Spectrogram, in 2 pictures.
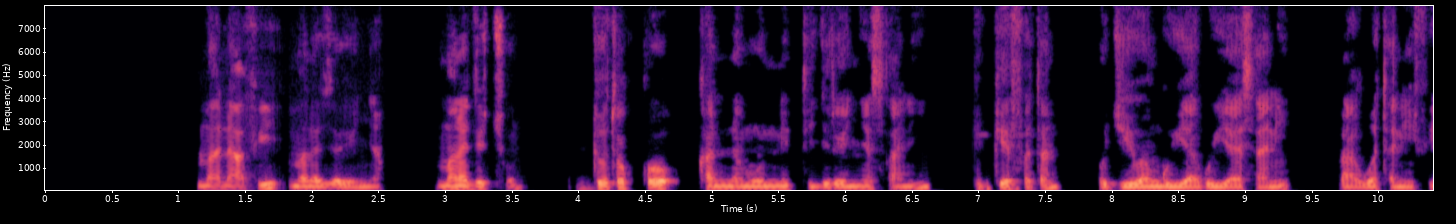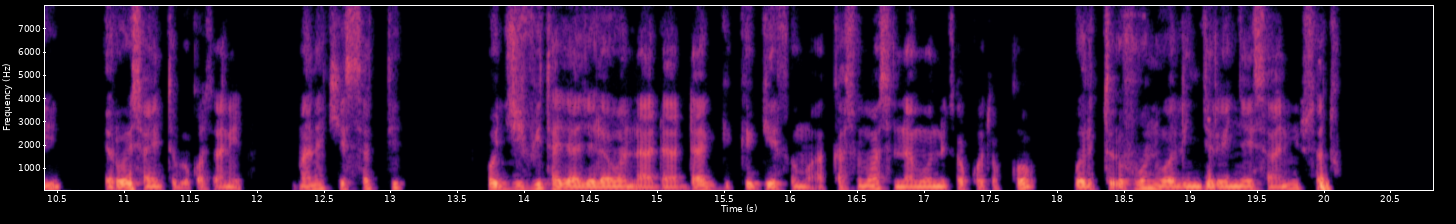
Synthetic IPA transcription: mɐnaːfɪmɐnɐd͡ʒɪɾe̞ːɲːɐ | mɐnɐd͡ʒɛt͡ʃːuːn | ɪd̪ːoːt̪ɔkːo̞ːkɐnːɐmo̞ːnːɪt̪ːɪd͡ʒɪɾe̞ːɲːɐɪsa̰ːniː | ɡ̥ɛɡːe̞ːfːɐt̪ɐn | hɔd͡ʒiːwɐŋɡʊjːaːɡʊjːaːɪsaːniː | ɾaːwːɐt̪ʰɐniːfɪ | jɛɾo̞ːɪsaːnɪt̪ːɪbʊkʼɐt̪ɐnḭːᶑɐ̥ | mɐnɐkʰe̞ːsːɐt̪ːɪ | hɔd͡ʒiːfɪt̪ɐd͡ʒaːd͡ʒɪlɐwɐnᶑa̰ːd̪aːd̪ːaːɡ̥ɛɡːe̞ːfːɐmʊ̰ɐ̰kːɐsʊmɐsnɐmo̞ːnːɪt̪ɔkːɔt̪ɔkːoː | wɐlɪt̪ːɪᶑʊfuːnwɐliːnd͡ʒɪɾe̞ːɲːɐɪsaːniːɪb̥sɐt̪ʊ̥

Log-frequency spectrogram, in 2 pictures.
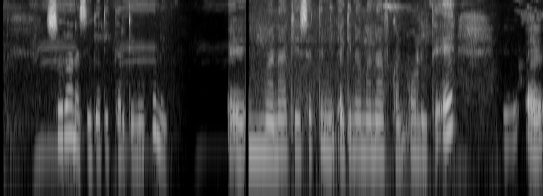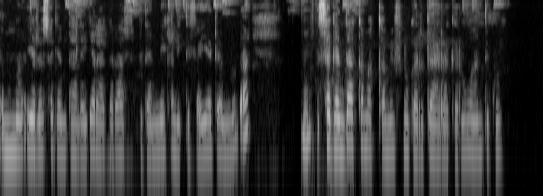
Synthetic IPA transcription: sʊɾaːnɐsiːɡɐd̪it̪ːɪɐɾɡɪnɛkʊnɛ | mɐnaːke̞ːsːɐt̪ːɪmɪᶑɐ̰ɡɪnɐmɐnaːfkɐnɔ̰lit̪ʰɐʔe | mɐjɛɾo̞ːsɐɡɐnt̪aːlɐɡɐɾaːɡɐɾaːfɪt̪ɐnːeːkɐnɪt̪ːɪfɐjːɐd̪ɐmnʊᶑɐ | sɐɡɐnt̪aːkːɐmɐkːɐmiːfnʊɡɐɾɡaːɾɐɡɐɾuːwaːnt̪ɪkʊn

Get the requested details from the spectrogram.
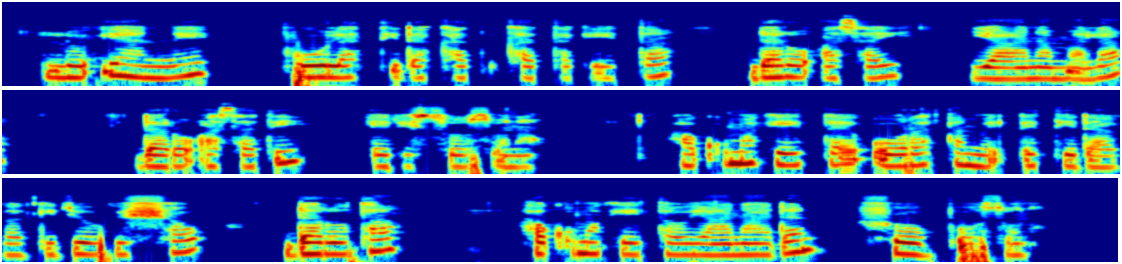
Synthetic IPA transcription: lɔʔɪjɐnːɛ | pʰuːlɐt̪ːɪd̪ɐkʰɐt̪ːɐke̞ːt̪ːaː | d̪ɐɾɔʔɐsɐjː | aːnɐmɐ̰lɐ | d̪ɐɾɔ̰ʔɐ̰sɐt̪ɪ | ɛɾɪsːo̞ːsɔ̰nɐ | hɐkʼʊmɐke̞ːt̪ːɐ̰jʔoːɾɐt̪ːɐmɛ̰lːɛt̪ːɪd̪aːɡɐɡɪd̪ɪjɔɡɪʃːɐw | d̪ɐɾɔt̪ɐ | hɐkʼʊmɐke̞ːt̪ːɐwjaːnaːd̪ɐn | ʃo̞ːbːo̞ːsɔnɐ̥

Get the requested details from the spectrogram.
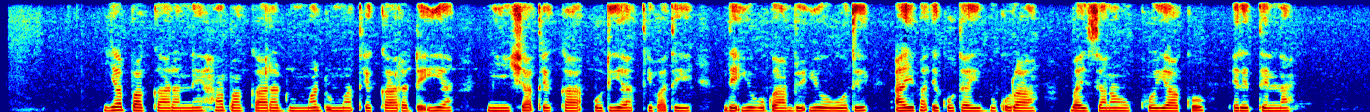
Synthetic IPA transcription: jɐbɐɡːaːɾɐnːɛhɐbɐɡːaːɾɐd̪ʊmːɐd̪ʊmːɐt̪ʼɛkːaːɾɐd̪ɛ̰ʔɪjɐ | miːʃːɐt̪ʼɛkːaɔd̪ɪjɐt̪ʼɪfɐ̰t̪e | d̪ɛʔɪjɔʊɡaːbɛʔɪjɔwɔd̪ɛ | ʔɐjbɐʔɛkʼɔt̪ɐjbʊkʼʊɾaː | bɐjzːɐnɐwkʰɔjaːkʰːɔ | ɛɾɛt̪ːɛnːɐ

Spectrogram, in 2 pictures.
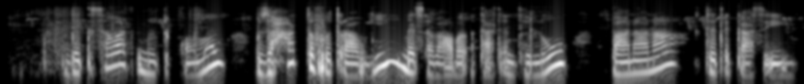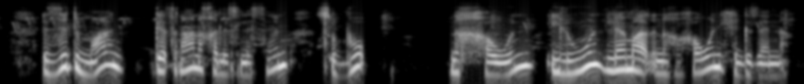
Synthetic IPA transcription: d̪ɐkʼːisɐβat̪ɨnːɨt̪ʼɨkʼːomo̞m | bɨzuħat̪ʰːɐfɐt̪ʼɾʔawimɐt͡sʼɐβa̰βɐ̰kʼt̪ʰa̰t̪ɨnt̪ʰɐlːɐu | b̥anana | t̪ʰɐt̪ʼɐkʼːasiʔɨjːu | ʔɨzid̪ɨmːa | ɡɐt͡sʼnanɨxɐlɨslɐsɨnt͡sʼɨbːuqʼ | nɨxɨ̥xɐwːʊnʔiluwʊnlɐmat̪ʼnɨxɨxɐwːʊnjɪħɨɡːɨzɐnːa

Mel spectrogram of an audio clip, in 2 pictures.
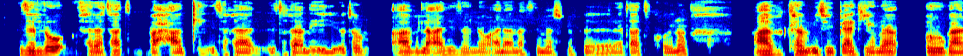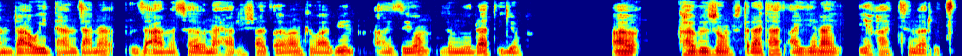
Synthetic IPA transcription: zɐlːɐwo | fɐɾɐt̪ʰat̪bɨħakʼːi | t̪ʰɐflalɐjɨjːuʔɨt̪ʰo̞m | ʔaβla̰ʕlizɐlːɐwʔa̰nanat̪zɨmɐslufɨ̰ɾɐt̪ʰat̪kʰo̞jno̞m | ʔaβkʰɐmit̪ʰjo̞pʼjakʰe̞nija | ʔuɡand̪awɔjd̪anzana̰ | zɨʔamɐsɐlʔnɨħaɾɨʃat͡sʼɐβankʰɐβaβin | ʔazijo̞mlɨmud̪at̪ʰɨjːo̞m | ʔaβ | kʰaβɨzo̞mfɨ̥t̪ʼɾɐt̪ʰat̪ajːɛnaj | ɪxat̪ʰːɨmɐɾɨ̰t͡s̪ʼ

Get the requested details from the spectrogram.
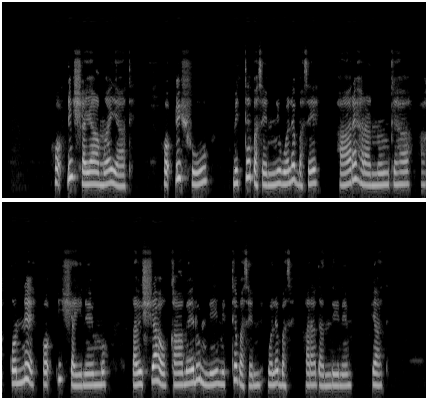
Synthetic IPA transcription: hɔɗːɪʃːɐjaːmɐjaːt̪ɛ̥ | hɔɗːɪʃuː | mɪt̪ːɛbɐsɛnːɪwɔlɛbɐsɛ | haːɾɛɦɐɾɐnːɔŋkɛhahɐkːɔnːɛhɔɗɪʃɐjɪneːmːɔ | lɐwɪʃɪaːhɔkaːmeːlʊnːɪmɪt̪ːɛbɐsɛnːɪwɔlɛbɐsɛ̥ | hɐɾɐd̪ɐnd̪iːneːm | jaːt̪ɛ̥

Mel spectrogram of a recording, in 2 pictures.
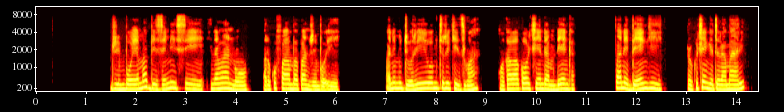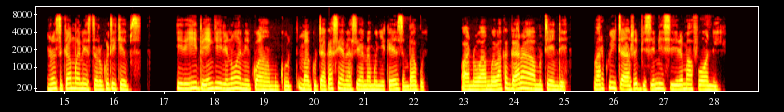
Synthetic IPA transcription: nʐimbo̞je̞mabʱizimisiːne̞ʋan̤u | ʋaɾikufambapanʐimbo̞iːji | pa̰ne̞mudʱo̞riwe̞muturikid͡zwa | wakaʋakwaut͡ʃie̞ndamuɗe̞ːŋɡa | pane̞bʱe̞ŋɡi | rekut͡ʃe̞ŋɡe̞te̞ramaɾi | rino̞zikamwanezitaɾokut̬ike̞bzi | iriːbʱe̞ŋɡirino̞wanikwa | maɡʱutaːkasijanasijanamuɲikaje̞zimbaːbʱɣe̞ | ʋan̤uʋamwe̞ʋakaɡʱaɾamute̞nde̞ | ʋaɾikuitaʐe̞bʱizimisire̞mafo̞ːni

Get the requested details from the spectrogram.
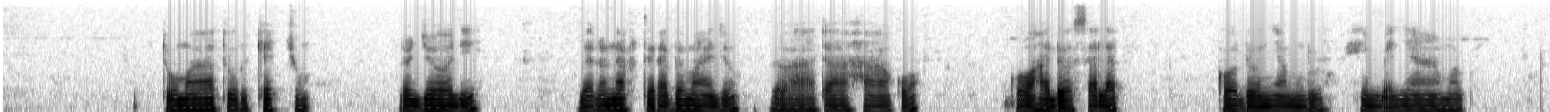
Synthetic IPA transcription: tumatuɾket͡ʃːum | ɗɔd͡ʒoːɗi | bɛɗɔnaftiɾabɛmad͡ʒumɓɛ̰watahakɔ | kɔɦadɔsalat̚ | kɔdɔɲamdu | himbɛ̰ɲaːmaɓ

